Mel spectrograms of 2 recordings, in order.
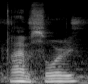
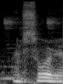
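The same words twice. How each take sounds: First: The apology sounds cool and self-assured. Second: The apology sounds timid and flustered. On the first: "like with high status" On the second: "this is a low thing"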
